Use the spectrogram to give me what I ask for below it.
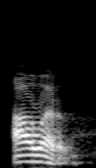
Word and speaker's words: hour: Hour. The word hour begins with a sound. H is silent here. It is pronounced as hour, not hour.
